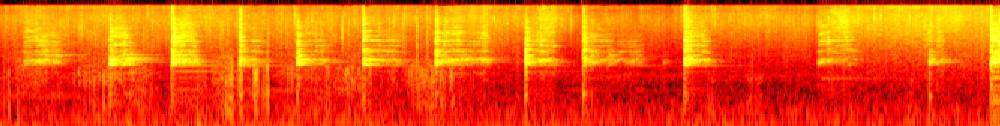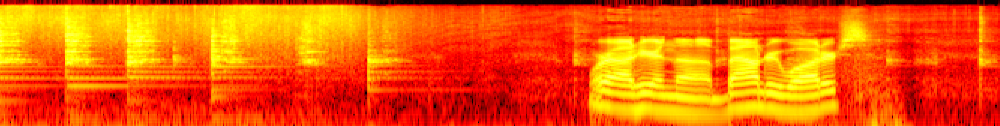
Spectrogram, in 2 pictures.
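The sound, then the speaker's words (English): A metal spatula scrapes and stirs food on a sizzling tractor-disc cooking pan in the Boundary Waters, giving many quick, rhythmic scrapes over a frying hiss, followed by a voice speaking briefly near the end. “That sound you just heard is a spatula on what we're calling today a disco.”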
